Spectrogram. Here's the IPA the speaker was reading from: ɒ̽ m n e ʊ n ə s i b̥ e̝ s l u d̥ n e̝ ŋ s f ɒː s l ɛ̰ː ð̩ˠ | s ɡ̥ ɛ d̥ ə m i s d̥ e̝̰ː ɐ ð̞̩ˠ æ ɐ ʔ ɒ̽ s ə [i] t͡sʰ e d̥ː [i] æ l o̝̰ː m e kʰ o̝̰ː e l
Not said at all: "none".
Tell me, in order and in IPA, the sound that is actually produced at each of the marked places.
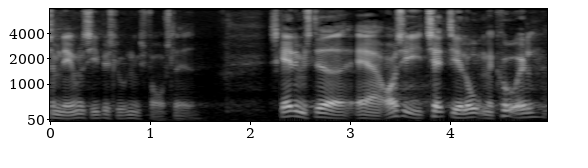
i, i

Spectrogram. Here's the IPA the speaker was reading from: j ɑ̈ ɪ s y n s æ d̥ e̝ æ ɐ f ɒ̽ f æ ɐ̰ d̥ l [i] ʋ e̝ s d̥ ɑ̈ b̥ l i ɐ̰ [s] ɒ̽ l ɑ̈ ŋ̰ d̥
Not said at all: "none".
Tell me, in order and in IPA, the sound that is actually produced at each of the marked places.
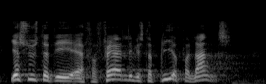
i, f

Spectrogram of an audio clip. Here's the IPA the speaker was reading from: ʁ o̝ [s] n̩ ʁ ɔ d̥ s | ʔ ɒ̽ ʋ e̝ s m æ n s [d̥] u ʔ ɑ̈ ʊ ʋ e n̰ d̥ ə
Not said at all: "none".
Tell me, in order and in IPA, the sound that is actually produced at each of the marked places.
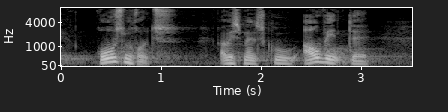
s, ɡ̥

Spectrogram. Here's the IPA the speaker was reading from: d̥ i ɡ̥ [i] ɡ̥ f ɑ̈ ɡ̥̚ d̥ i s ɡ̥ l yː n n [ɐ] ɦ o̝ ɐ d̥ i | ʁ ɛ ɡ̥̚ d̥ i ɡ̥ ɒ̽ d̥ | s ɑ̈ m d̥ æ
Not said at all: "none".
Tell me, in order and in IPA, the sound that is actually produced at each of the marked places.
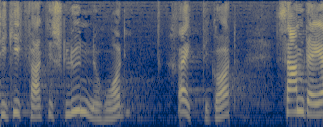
i, ə

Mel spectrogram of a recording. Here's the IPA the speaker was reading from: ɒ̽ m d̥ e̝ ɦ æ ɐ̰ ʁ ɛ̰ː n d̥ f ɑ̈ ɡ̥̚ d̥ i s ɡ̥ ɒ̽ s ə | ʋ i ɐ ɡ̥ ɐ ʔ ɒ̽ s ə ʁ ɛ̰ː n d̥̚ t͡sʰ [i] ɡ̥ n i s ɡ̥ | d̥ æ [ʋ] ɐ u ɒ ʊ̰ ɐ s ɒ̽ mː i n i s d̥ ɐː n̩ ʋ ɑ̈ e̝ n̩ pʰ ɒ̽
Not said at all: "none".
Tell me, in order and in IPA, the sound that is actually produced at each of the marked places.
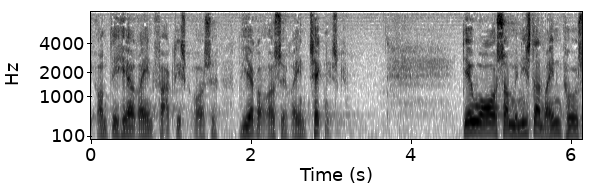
e, none

